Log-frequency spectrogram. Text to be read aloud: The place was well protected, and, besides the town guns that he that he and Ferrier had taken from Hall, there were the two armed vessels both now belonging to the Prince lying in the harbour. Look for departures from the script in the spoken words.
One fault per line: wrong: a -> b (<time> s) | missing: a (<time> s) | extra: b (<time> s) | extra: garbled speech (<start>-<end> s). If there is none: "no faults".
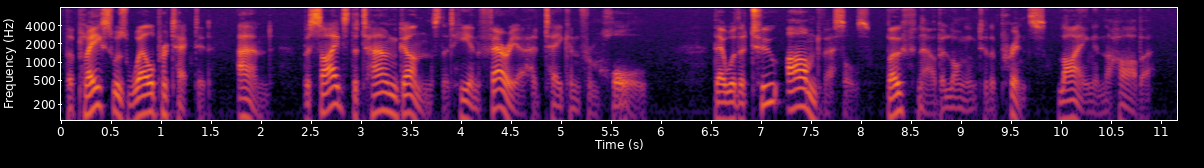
missing: that he (4.1 s)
